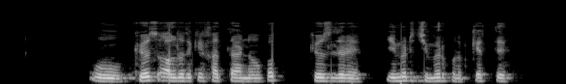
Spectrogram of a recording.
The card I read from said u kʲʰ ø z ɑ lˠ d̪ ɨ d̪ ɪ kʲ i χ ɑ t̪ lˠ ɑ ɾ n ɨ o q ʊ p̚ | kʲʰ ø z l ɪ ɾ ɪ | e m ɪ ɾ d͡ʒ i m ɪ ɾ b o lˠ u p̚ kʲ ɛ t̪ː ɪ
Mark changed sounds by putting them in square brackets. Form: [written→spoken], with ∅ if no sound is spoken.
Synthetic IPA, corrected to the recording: u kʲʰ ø z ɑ lˠ d̪ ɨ d̪ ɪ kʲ i χ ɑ t̪ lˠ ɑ ɾ n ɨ o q ʊ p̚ | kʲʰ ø z l ɪ ɾ ɪ | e m ɪ ɾ d͡ʒ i m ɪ ɾ b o lˠ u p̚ kʲ ɛ t̪ː ɪ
